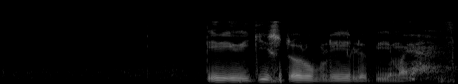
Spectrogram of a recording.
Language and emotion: Russian, sad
